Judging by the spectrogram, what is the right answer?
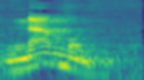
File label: "pie", tsesungun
